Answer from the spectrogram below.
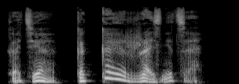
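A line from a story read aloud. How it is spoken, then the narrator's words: Strange snort. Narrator (Russian): Илюшин как-то странно хмыкнул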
